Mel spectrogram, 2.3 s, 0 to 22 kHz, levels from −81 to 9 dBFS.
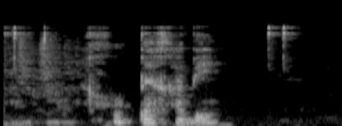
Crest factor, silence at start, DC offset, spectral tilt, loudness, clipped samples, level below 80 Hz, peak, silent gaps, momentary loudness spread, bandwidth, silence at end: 22 dB; 0 s; under 0.1%; -3.5 dB/octave; -27 LUFS; under 0.1%; -50 dBFS; -4 dBFS; none; 8 LU; 10 kHz; 0.3 s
